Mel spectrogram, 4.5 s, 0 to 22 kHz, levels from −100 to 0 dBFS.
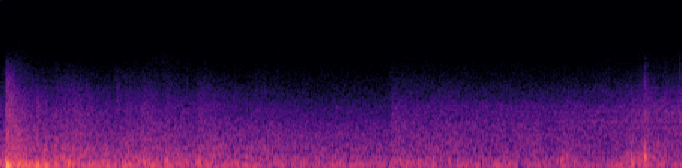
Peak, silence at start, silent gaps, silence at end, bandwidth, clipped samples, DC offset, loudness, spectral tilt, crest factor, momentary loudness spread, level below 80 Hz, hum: -18 dBFS; 0 s; none; 0 s; 5.2 kHz; under 0.1%; under 0.1%; -47 LUFS; -9 dB/octave; 24 dB; 10 LU; -44 dBFS; none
